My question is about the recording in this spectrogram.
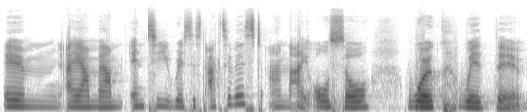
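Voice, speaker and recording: A woman's voice: mid-range voice, takes it slowly. A woman from Denmark with a mid-range voice introduces herself on an online panel. She speaks informally, with little fillers between thoughts. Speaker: panel participant, lawyer and activist.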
